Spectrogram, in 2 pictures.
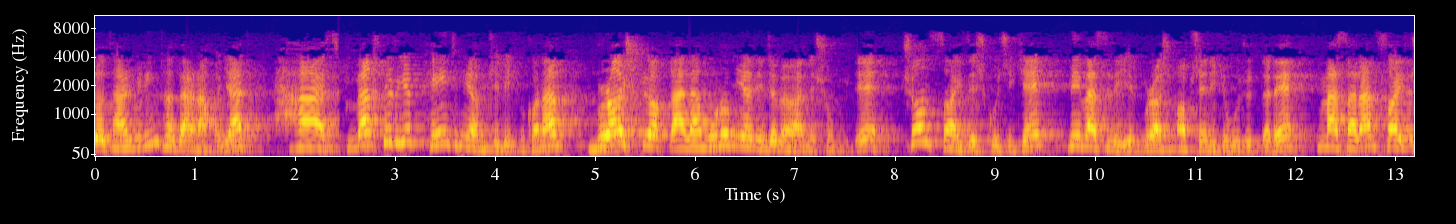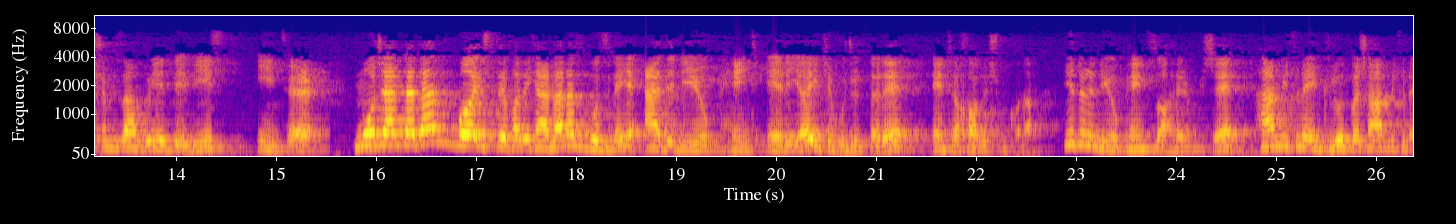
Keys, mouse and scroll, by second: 2.8 click, 3.4 alt+middle click, 4.4 alt+middle click, 8.6 click, 11.9 KP_2, 14.3 click, 15.8 click.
